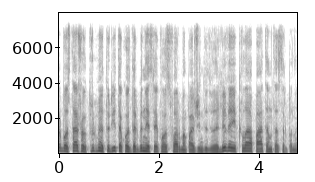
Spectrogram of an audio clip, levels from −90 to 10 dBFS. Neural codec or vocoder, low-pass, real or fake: none; 7.2 kHz; real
